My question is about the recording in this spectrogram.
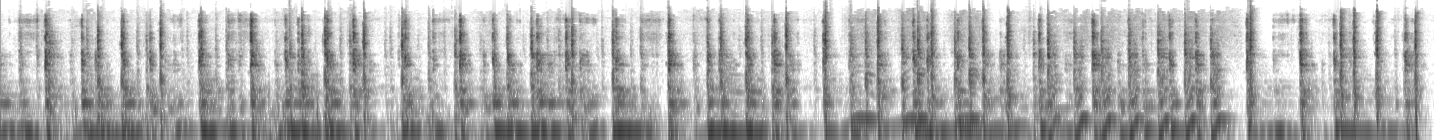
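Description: Talking drum struck with a curved stick in a quick, steady rhythm of several strokes a second. Its low pitch bends upward and glides about two-thirds of the way through, then settles back down near the end.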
